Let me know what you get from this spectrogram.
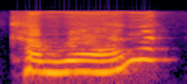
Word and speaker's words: Karin: It's pronounced Karin, and it's spelled K-A-R-I-N. That's the first name. Last name is easy. It's Bursa, B-U-R-S-A.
